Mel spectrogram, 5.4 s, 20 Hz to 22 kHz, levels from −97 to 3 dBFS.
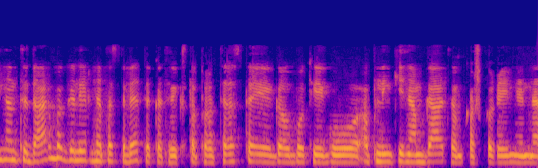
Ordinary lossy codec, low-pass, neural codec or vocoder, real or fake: AAC, 32 kbps; 7.2 kHz; vocoder, 22.05 kHz, 80 mel bands, Vocos; fake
